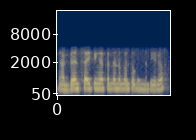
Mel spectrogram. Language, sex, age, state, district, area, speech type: Malayalam, female, 30-45, Kerala, Kannur, urban, conversation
